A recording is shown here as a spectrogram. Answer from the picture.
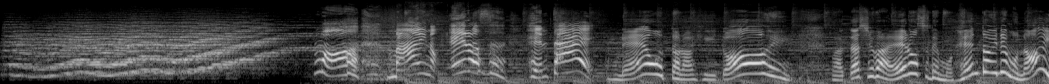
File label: Voice Drama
